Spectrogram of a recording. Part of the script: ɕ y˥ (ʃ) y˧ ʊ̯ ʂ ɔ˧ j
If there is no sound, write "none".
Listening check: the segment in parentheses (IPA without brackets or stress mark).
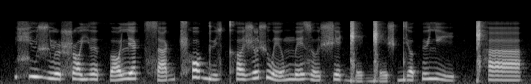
ʒ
